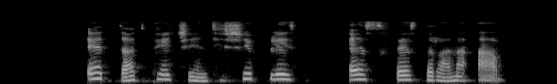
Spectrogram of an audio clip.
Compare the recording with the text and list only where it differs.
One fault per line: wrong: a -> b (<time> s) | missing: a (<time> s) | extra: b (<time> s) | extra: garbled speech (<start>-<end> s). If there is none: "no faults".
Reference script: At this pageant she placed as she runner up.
wrong: this -> that (1.2 s)
wrong: she -> first (3.8 s)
